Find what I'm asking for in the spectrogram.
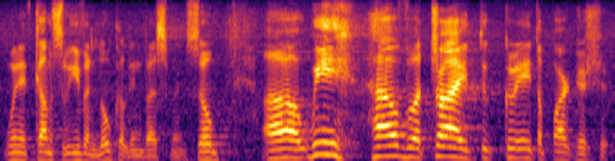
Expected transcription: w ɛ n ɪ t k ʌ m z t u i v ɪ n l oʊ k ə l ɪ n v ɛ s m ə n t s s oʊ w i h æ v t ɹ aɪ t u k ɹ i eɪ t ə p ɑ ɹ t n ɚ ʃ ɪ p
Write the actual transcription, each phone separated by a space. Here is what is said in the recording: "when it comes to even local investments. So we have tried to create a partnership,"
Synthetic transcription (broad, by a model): w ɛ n ɪ t k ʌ m s t u i v ɪ n l oʊ k ə l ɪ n v ɛ s m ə n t s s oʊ w i h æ v t ɹ aɪ t u k ɹ i eɪ t ə p ɑ ɹ t n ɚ ʃ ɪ p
